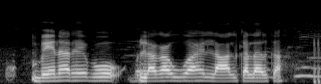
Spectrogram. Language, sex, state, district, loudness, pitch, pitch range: Hindi, male, Madhya Pradesh, Bhopal, -14 LUFS, 170 Hz, 155-175 Hz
